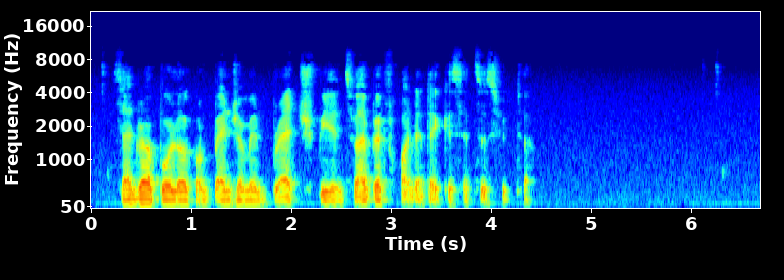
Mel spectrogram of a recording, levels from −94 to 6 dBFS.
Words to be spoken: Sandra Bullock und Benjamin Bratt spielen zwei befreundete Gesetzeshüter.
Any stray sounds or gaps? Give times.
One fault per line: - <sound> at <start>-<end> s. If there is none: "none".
none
